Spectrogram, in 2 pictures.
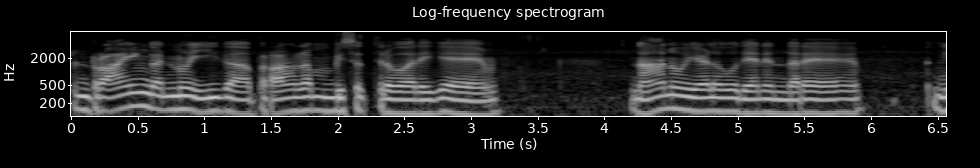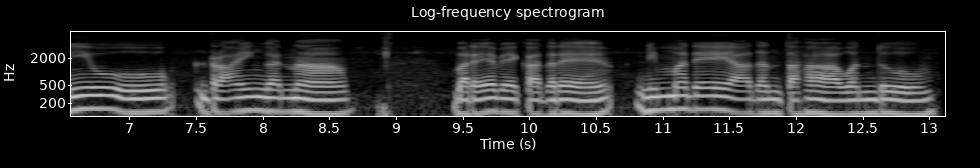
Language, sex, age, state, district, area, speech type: Kannada, male, 45-60, Karnataka, Chikkaballapur, rural, spontaneous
